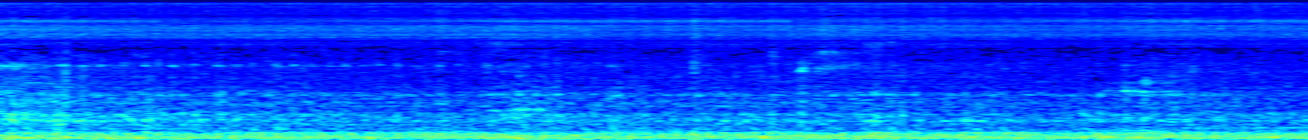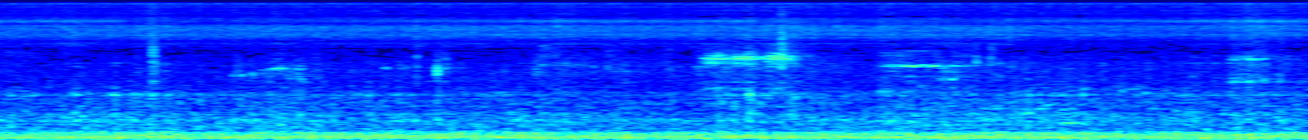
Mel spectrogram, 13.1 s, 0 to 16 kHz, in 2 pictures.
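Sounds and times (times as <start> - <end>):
low rumble: 0.0 - 10.0
insect hiss: 0.0 - 13.0.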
